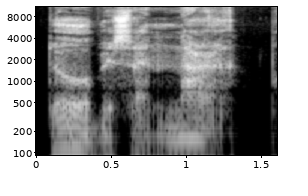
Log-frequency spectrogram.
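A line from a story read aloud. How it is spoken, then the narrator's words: Grumbling. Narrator (German): brummte er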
